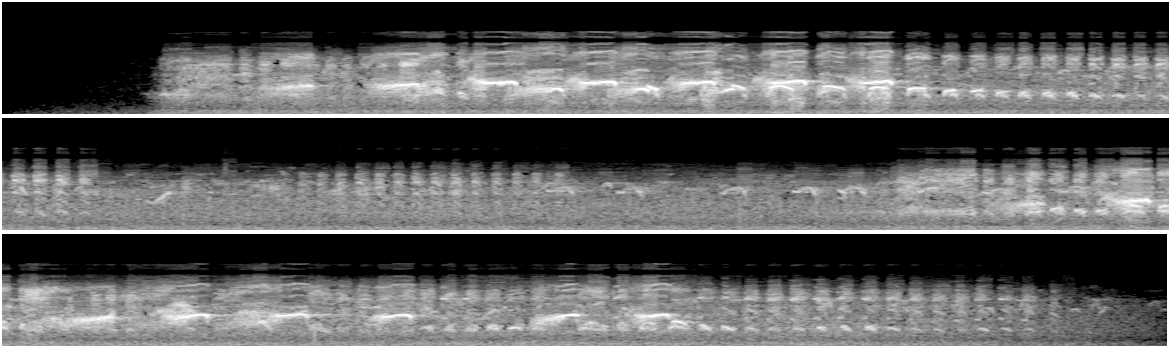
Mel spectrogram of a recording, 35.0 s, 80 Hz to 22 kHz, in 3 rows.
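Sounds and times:
channel-billed cuckoo calling: 1.5 - 34.9.

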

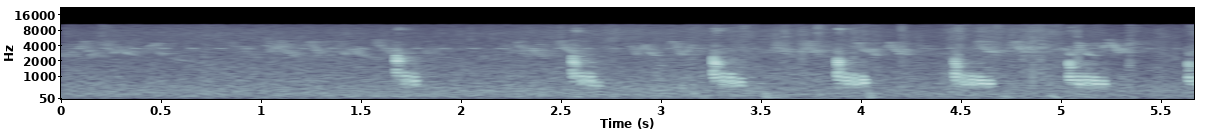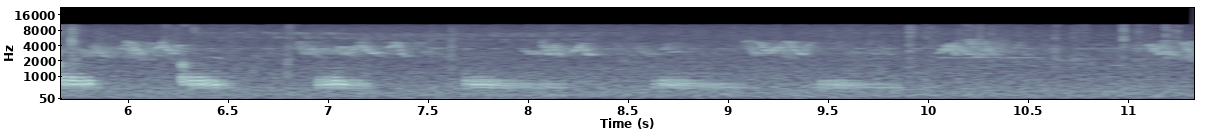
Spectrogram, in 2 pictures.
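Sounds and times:
pearly-breasted cuckoo calling: 1.6 - 10.0.

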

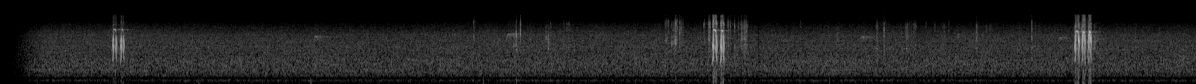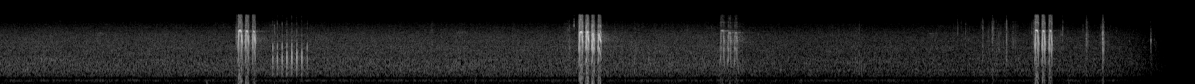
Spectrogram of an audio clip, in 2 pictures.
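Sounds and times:
white-headed woodpecker: 7.1 - 7.4, 10.7 - 11.0, 14.3 - 15.1, 17.8 - 18.0, 22.3 - 22.6.

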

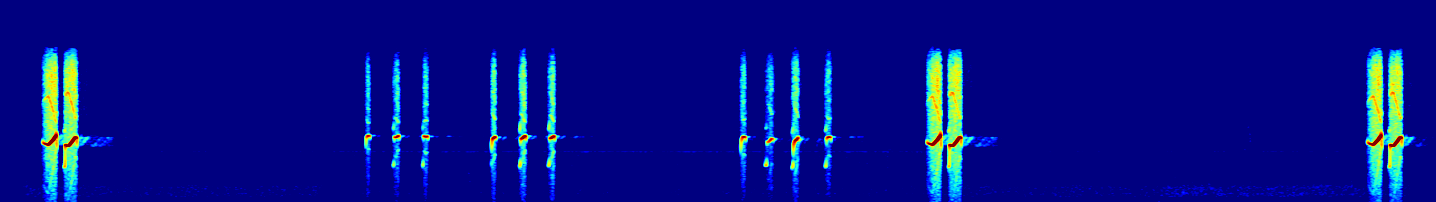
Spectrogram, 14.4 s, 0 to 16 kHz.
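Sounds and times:
solitary sandpiper calling: 0.4 - 1.2, 3.6 - 5.7, 7.4 - 8.5, 9.3 - 10.1, 13.7 - 14.2.

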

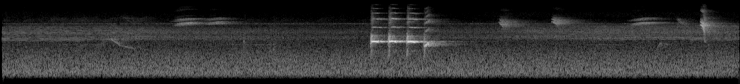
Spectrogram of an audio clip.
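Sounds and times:
cinnamon woodpecker: 3.7 - 4.6.

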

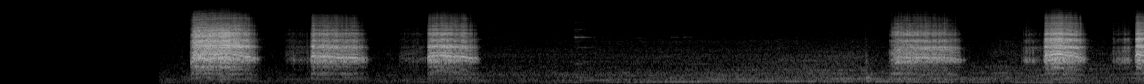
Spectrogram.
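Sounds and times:
Pesquet's parrot screeching: 1.9 - 4.8, 8.9 - 11.4.

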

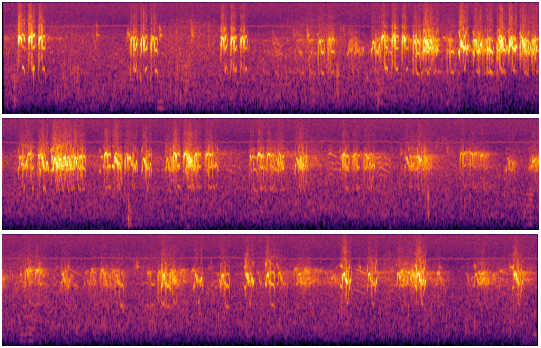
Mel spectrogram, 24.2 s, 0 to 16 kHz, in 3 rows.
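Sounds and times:
mountain parakeet calling: 0.2 - 0.8, 1.4 - 2.5, 3.2 - 22.6.

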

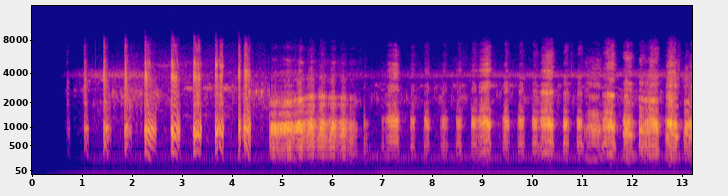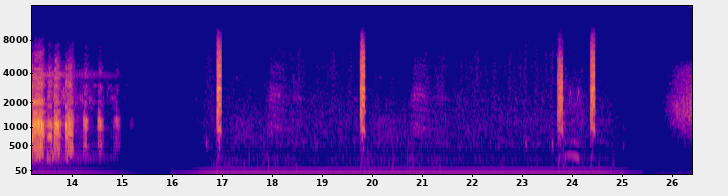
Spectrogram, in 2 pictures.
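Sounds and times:
purple heron uttering harsh grating croaks: 0.7 - 15.0, 23.7 - 24.6
speech: 2.2 - 2.6.

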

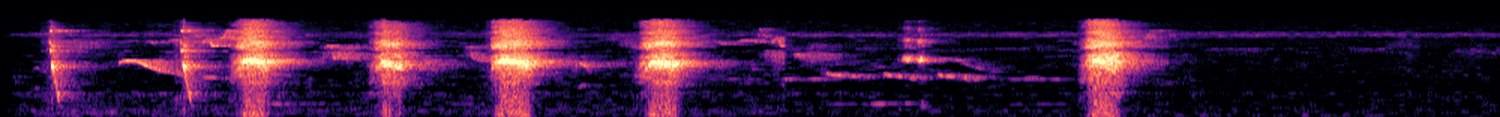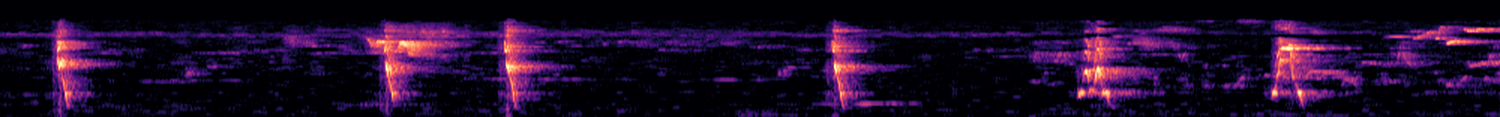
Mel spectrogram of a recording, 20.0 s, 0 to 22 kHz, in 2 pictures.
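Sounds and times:
white-throated magpie jay calling: 0.3 - 6.4, 7.2 - 7.8, 10.3 - 10.7, 12.4 - 13.7, 15.5 - 15.9, 17.0 - 17.7, 18.4 - 19.0.

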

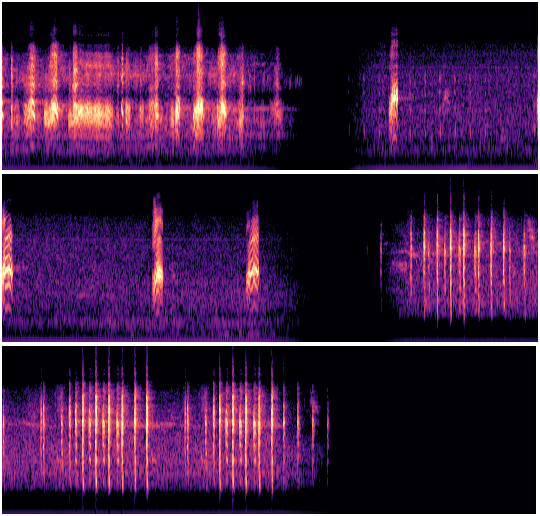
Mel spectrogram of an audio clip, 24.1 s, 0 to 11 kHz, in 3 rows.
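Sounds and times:
black-crowned night heron squawks: 0.0 - 4.4, 5.4 - 8.4, 10.3 - 10.7, 11.7 - 12.0, 13.7 - 21.0.

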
